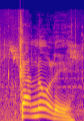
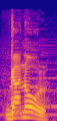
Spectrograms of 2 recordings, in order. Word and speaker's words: cannoli: Cannoli. Cannoli, not ganol. Cannoli. Cannoli. Cannoli. I've heard ganol. Ah. Cannoli. Ganoli? No, con la C. Cannoli.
